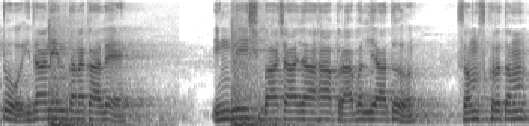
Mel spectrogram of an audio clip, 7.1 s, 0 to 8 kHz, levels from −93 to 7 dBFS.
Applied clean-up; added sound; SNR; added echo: none; Slam; 7 dB; none.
